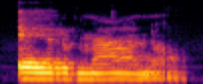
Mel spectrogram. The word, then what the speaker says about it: hermano: saying and man oh I'm not pronouncing the H because H s are always silent say a brother in your house right now una mano un hermano can I get a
